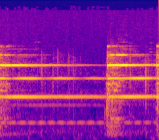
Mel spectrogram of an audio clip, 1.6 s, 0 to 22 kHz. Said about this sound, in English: He's all ready to report to Three Ones at 4 o'clock sharp for duty with the second platoon when suddenly the call bell at headquarters begins to ring. Hold it, Collins. That's the third alarm.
